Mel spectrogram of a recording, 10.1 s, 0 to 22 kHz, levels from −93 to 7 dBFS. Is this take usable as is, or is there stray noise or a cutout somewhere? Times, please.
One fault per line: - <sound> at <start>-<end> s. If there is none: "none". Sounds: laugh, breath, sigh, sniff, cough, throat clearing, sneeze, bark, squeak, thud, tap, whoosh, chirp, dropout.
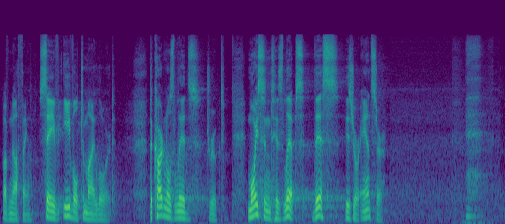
- breath at 9.0-9.9 s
